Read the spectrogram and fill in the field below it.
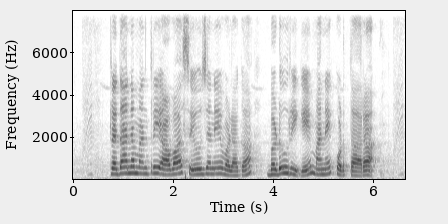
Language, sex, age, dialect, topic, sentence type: Kannada, female, 36-40, Central, banking, statement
